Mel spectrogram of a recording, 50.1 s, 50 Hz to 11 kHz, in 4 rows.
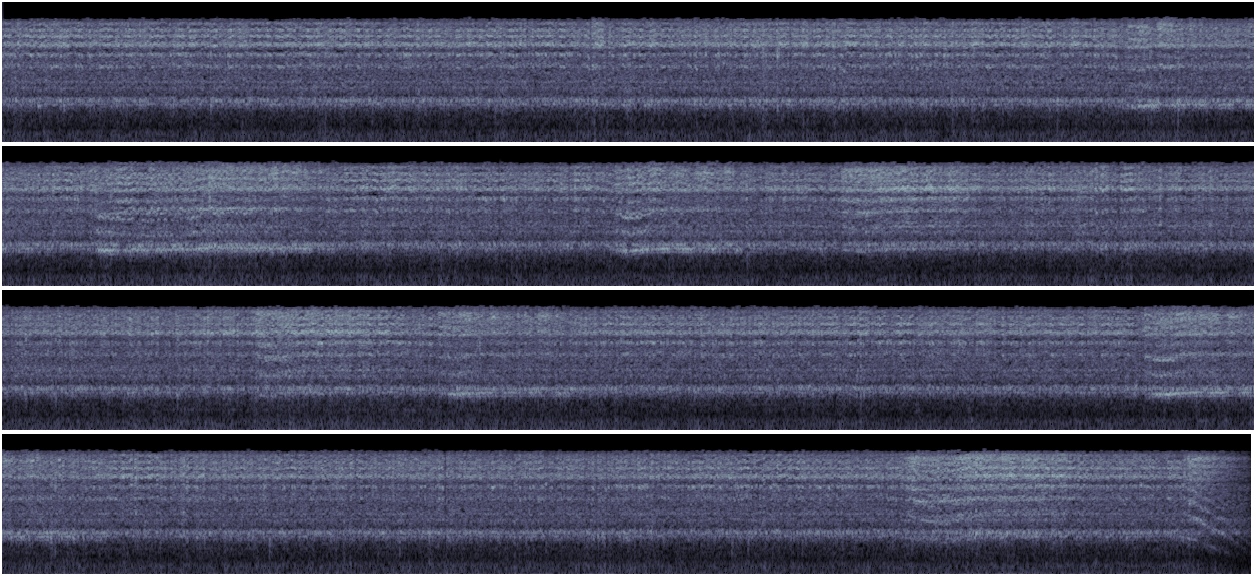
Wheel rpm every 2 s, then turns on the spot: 240, 230, 230, 230, 230, 230, 230, 220, 230, 230, 230, 230, 230, 240, 230, 230, 230, 230, 230, 230, 230, 230, 230, 230, 210.
none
